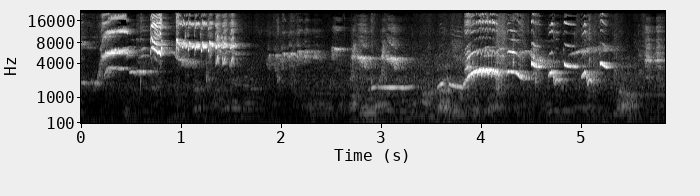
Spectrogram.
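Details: Orange-headed thrush, a loud contest bird, singing a rich, varied song of high whistles, sweeping slurred notes and chattering phrases, with a brief quieter pause midway before fast, bright phrases resume.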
